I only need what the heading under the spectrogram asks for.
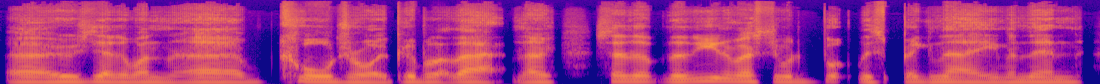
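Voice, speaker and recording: A middle-aged Essex man speaks with a croaky, allergy-roughened voice, chatting on as an interview guest. He rambles freely and calls himself the loudmouth. The sound is dry and close, with no room echo. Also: medium pitch, steady tone, quick pace. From Essex, England. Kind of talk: casual interview chat.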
